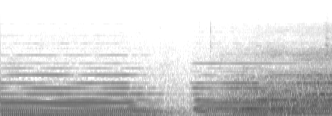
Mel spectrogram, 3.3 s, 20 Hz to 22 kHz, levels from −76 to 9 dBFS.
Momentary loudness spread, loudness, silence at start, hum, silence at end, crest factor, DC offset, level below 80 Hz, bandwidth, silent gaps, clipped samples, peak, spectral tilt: 9 LU; -26 LUFS; 0 s; none; 0 s; 14 dB; under 0.1%; -38 dBFS; 12.5 kHz; none; under 0.1%; -10 dBFS; -7.5 dB/octave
